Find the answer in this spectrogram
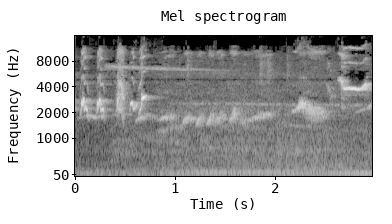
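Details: White-rumped shama (Aceh murai batu) lure song used to attract birds: quick whistled and chirped notes at the start, then a run of short slurred downward whistles and a rising phrase, over a steady low hum.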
